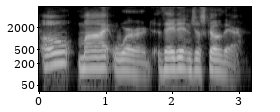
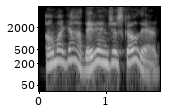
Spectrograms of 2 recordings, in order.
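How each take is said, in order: First: Drawn-out, slow mock gasp of disbelief; slow stunned disbelief. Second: Higher-pitched replay of his shock; higher disbelief. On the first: Retelling his reaction to the video, slow and stunned. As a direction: let the words hang, slow and stunned. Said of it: "And then I went". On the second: Retold or imitated. Retelling his shock at the orc changes, pitched higher. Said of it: "and I was like".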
